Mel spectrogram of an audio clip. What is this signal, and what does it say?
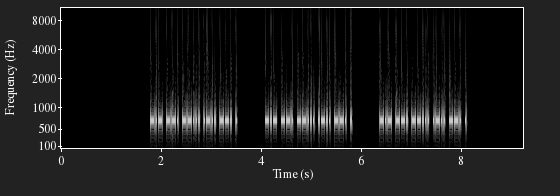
Morse code, heard as a keyed tone, about 43 wpm, 700 Hz. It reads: KG7LGE KG7LGE KG7LGE
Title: USA Call Signs - 6 Characters - Repeated 3x - 45wpm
